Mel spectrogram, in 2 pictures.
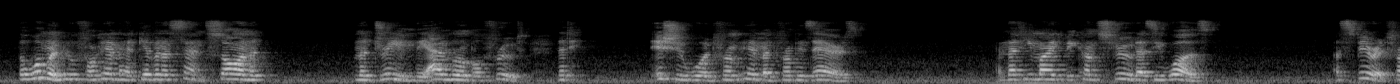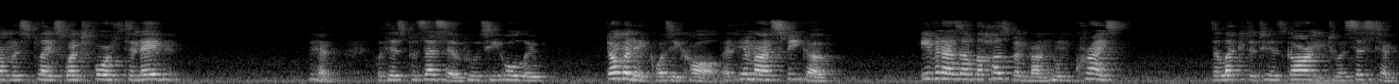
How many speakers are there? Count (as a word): one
